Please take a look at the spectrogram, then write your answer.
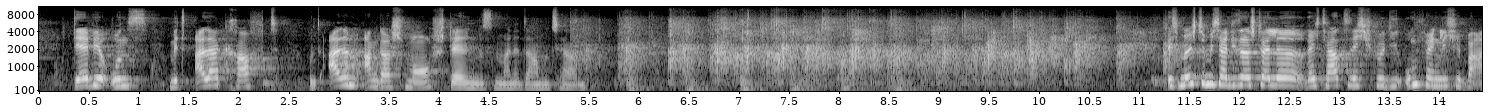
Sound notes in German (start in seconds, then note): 5.3 Beifall bei der SPD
